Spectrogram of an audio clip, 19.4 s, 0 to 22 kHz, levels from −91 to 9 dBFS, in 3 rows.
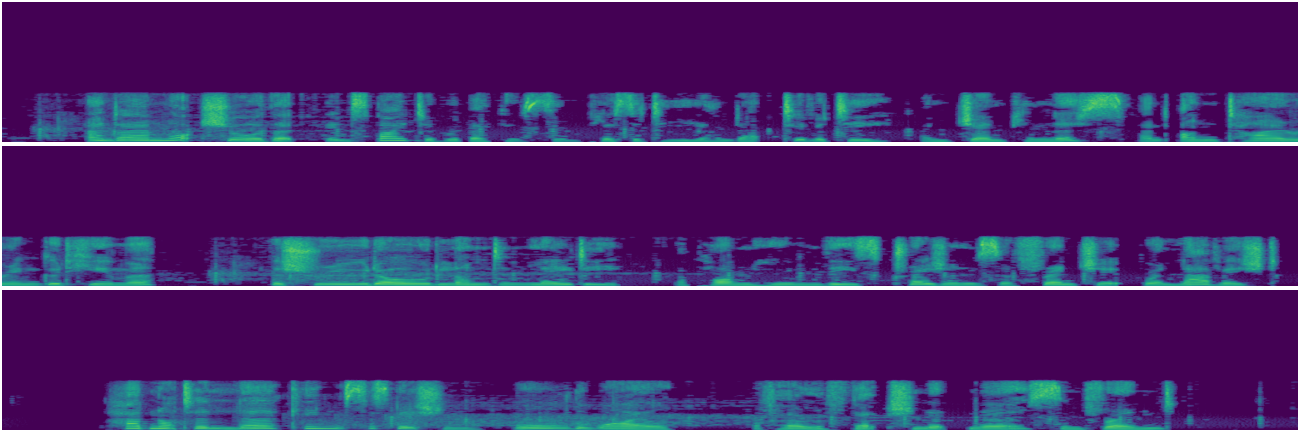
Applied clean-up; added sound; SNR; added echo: classical method spectral subtraction.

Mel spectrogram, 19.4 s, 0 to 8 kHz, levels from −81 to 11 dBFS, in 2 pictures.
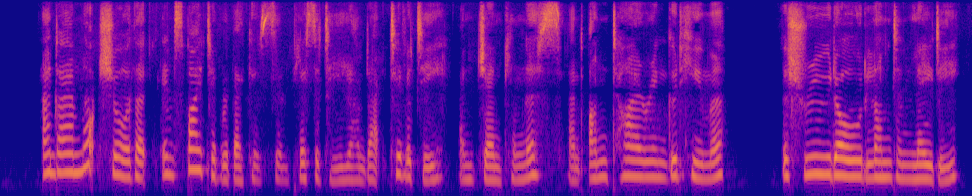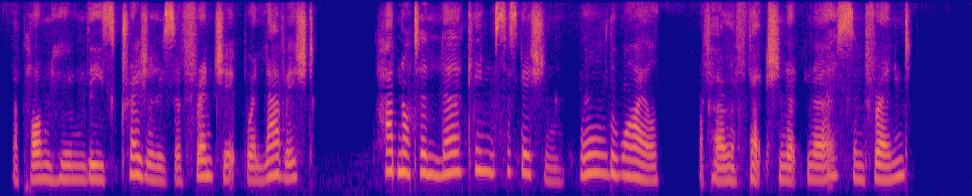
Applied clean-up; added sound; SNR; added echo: neural mask model Resemble Enhance denoiser.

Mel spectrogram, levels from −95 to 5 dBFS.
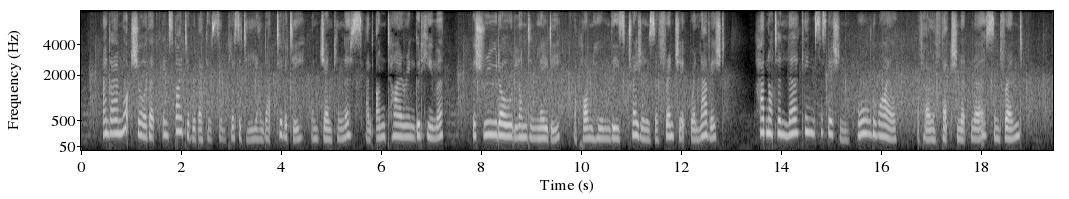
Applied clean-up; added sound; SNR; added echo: none; Applause; 16 dB; none.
